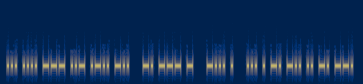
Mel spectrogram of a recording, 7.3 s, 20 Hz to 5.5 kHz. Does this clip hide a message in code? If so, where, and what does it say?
Yes: Morse code from 0.1 to 7.1 s, heard as a keyed tone, about 30 wpm, 600 Hz. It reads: SHOULD NOT BE SENDING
